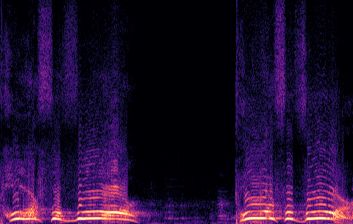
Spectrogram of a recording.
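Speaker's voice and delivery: very high, very loud, desperate, panicked shrieks. Retelling how Corey screamed for help in the water: retelling Corey's panicked screaming. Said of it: "And Corey's screaming".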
